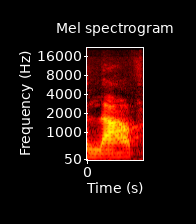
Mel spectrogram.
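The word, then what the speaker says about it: laugh: फ मतलब होता है एफ, और किसी वर्ड के एंड में अगर जी एच आए तो उसे फ की तरह प्रोनाउंस करते हैं। जैसे लाफ है तो उसमें हम जी एच का उच्चारण फ की तरह करते हैं।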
